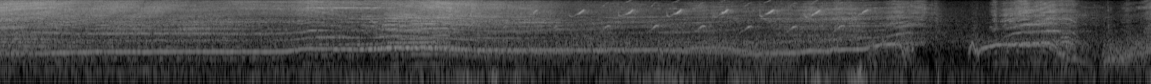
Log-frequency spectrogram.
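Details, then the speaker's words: FPV quadcopter in flight: motor whine rises and falls with throttle, with short high chirping propeller squeaks over it. "I'm also getting some props squeak as you can hear"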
